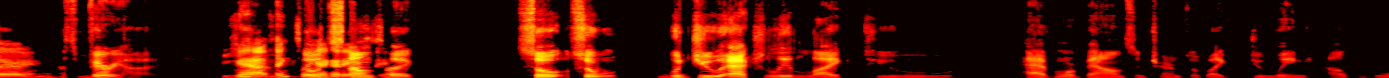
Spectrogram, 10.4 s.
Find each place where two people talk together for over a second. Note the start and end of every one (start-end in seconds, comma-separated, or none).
1.8-3.0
